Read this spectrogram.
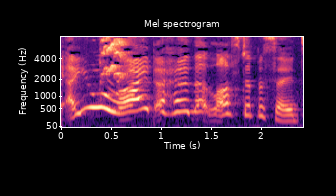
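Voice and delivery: high, loud, worried friend with a laugh; quoting a friend. Retold or imitated. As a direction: squeal the concern up high. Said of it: "I had Red Todd contact me and say".

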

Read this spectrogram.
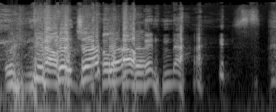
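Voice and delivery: loud and high through laughter; laughing. Real, not acted. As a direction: laugh the words out. Laughing repeat of the bit.

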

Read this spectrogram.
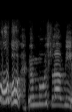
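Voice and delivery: high, loud mock-excited "oh"; high-pitched gushing imitation; imitated delighted squeal. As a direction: act out a guest thrilled to be loved. Guest's delighted reaction acted out.

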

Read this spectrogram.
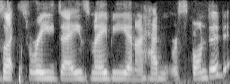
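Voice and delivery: usual speaking voice

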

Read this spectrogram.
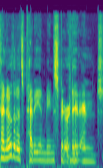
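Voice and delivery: ordinary delivery

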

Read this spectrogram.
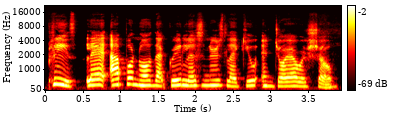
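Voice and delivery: soft, even sign-off read to listeners; podcast outro read. Acted. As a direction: wrap up the episode like a host's closing script.

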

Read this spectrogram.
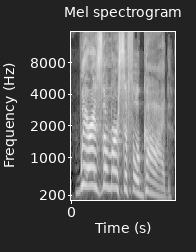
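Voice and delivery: anguished cry from the crowd; yelled out. Retold or imitated. Onlooker at the gallows crying out to God, anguished. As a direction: cry it out in despair. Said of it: "someone behind him yells out".

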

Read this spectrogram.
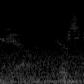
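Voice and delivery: hushed urgent whisper; breathy secret handoff whisper; whisper yelling. Retold or imitated. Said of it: "You also have to whisper".

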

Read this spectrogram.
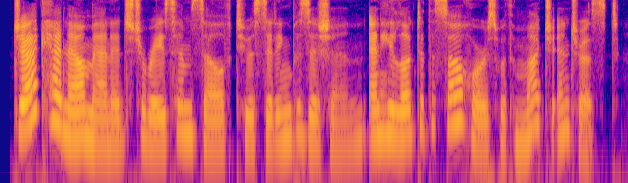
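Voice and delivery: ordinary delivery, nothing marked

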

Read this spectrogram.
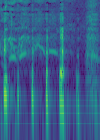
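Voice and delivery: a long falling laugh. Real, not acted. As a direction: laugh along at the joke. Host laughs back.

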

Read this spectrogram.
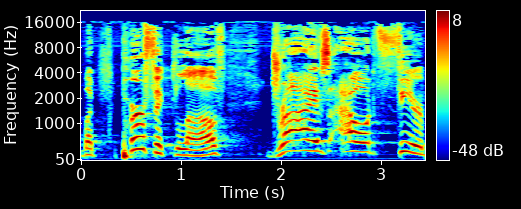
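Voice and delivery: slow and rising, each word leaned on; slow emphatic build. Acted. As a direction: build to the peak of the verse. Scripture climax, slowed and raised.

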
